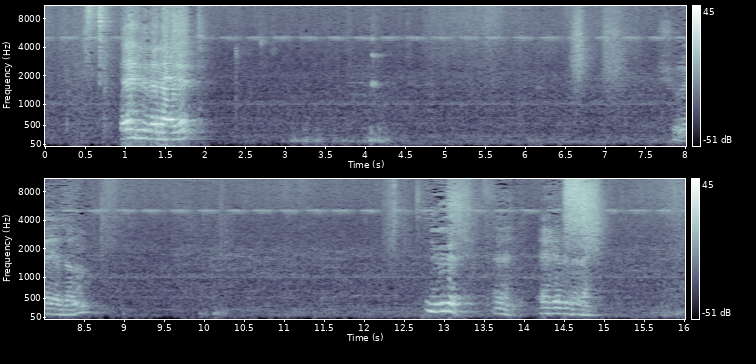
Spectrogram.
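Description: A man speaks in short bursts, calmly.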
